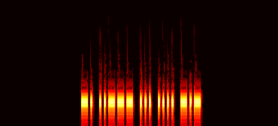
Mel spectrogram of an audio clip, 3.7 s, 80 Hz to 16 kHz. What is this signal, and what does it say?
Morse code, heard as a keyed tone, about 40 wpm, 700 Hz. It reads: N2SHK
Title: USA Call Signs - 5 Characters - Repeated 3x - 40wpm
